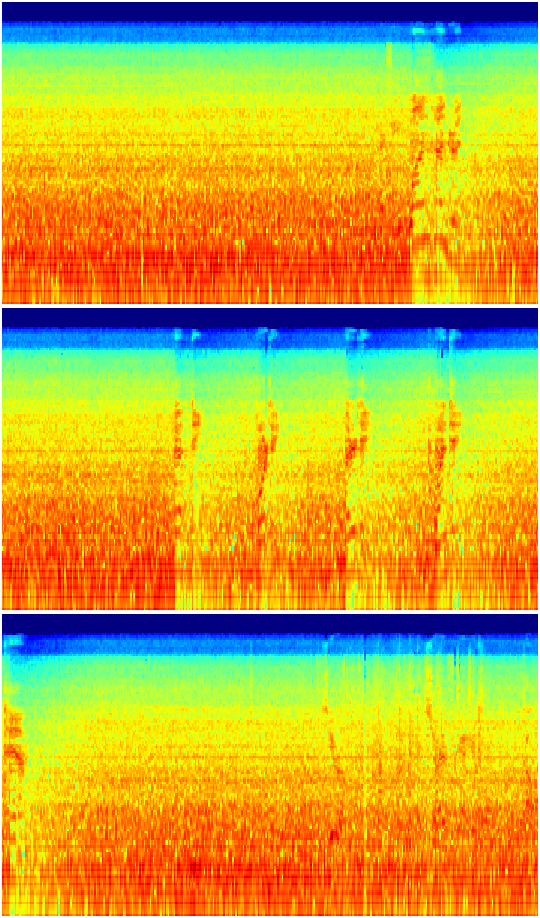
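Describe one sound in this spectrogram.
A jet airliner's engines and rushing air roar steadily.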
